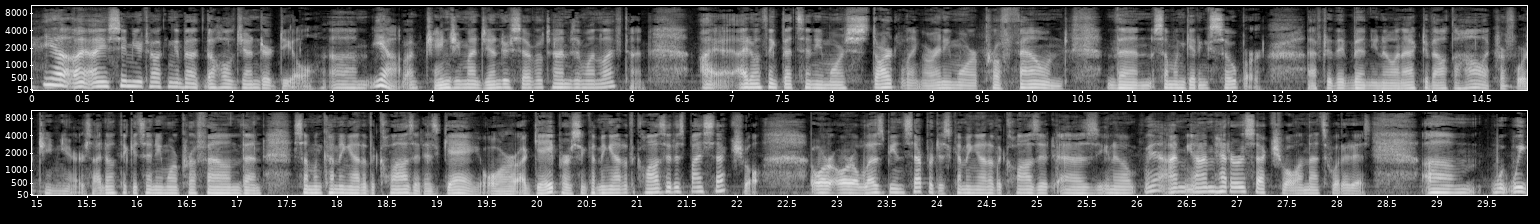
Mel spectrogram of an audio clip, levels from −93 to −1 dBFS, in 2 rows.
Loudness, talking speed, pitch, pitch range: -19 LUFS, 215 wpm, 125 Hz, 115-140 Hz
